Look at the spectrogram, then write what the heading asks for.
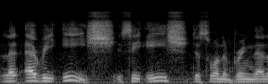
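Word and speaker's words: איש: every man right let every ish you see ish just want to bring that up right there ish it's not ish not ish proper pronunciation the hebrews not ish it is some might say ayash but it's because they really don't really understand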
